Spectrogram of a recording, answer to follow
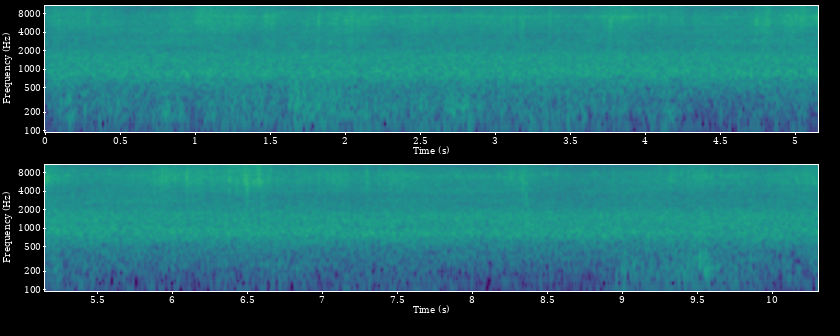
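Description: Steady wind rumble on the camera microphone over a low, even outdoor background noise.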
